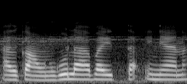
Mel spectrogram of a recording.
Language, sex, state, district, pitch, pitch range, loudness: Kannada, female, Karnataka, Chamarajanagar, 225 Hz, 220-230 Hz, -16 LUFS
